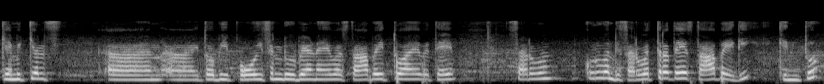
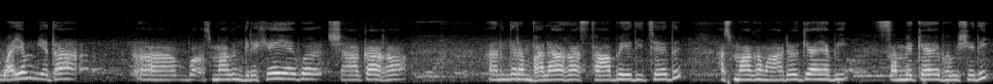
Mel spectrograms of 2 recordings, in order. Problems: background sounds at intervals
